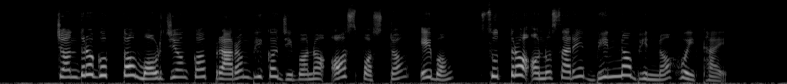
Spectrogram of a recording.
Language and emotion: Odia, neutral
